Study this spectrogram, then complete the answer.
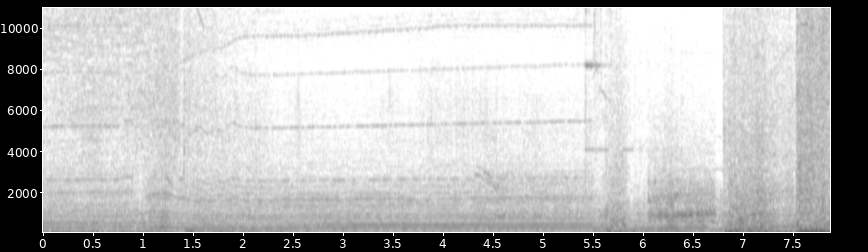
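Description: A racing car engine roars at high speed, shifting gears.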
